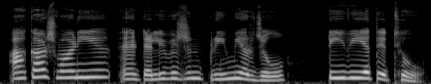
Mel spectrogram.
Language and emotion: Sindhi, neutral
